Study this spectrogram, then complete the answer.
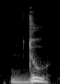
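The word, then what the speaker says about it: d'où: in both these sentences is the same it's do d apostrophe o u with an accent on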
